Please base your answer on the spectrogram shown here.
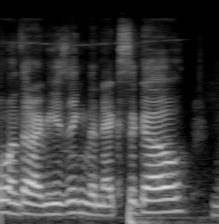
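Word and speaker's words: NexiGo: My favorite one is the one that I'm using, the Nexico. Nexico. Uh it gives me the sounds like Mexico but Mexico, right? So, like it's almost spelled the same way, too.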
